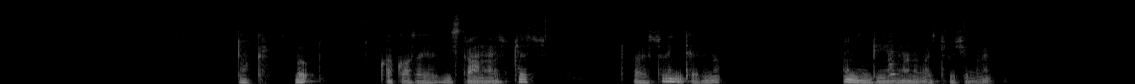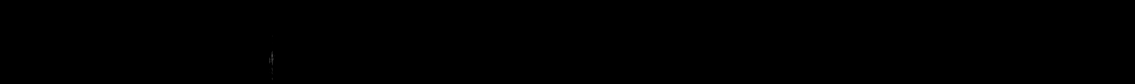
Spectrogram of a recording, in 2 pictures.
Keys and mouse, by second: 0.5 click, 1.8 click, 2.8 click, 5.4 click, 8.0 Return, 8.0 KP_Enter, 9.6 click, 12.8 click, 15.5 click, 17.1 click, 21.1 click.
